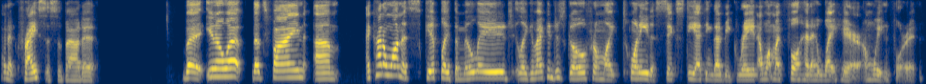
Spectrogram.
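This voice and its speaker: A woman's voice: mid-range voice, normal speed, bright, forceful tone. Chatty woman in her late twenties. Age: 20s. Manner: chatty, rambling, many fillers and restarts. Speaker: guest artist. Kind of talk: casual chat.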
